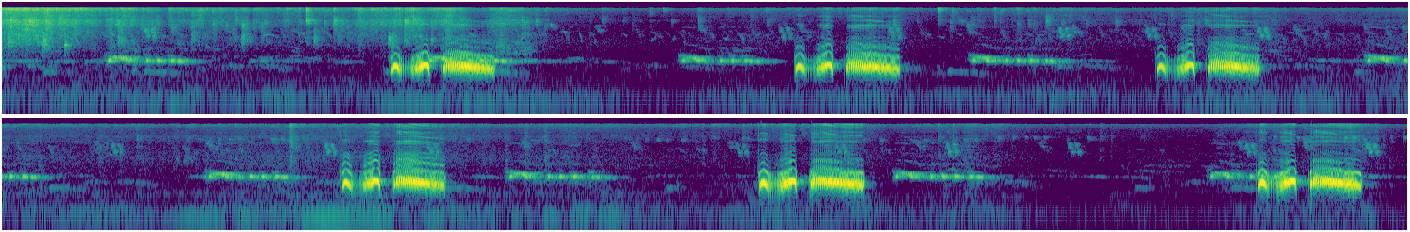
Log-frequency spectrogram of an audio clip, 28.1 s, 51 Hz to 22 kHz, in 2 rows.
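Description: Spotted dove cooing its 'kuk 3' song: six loud cooing phrases about four to five seconds apart, with softer single coos in between.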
